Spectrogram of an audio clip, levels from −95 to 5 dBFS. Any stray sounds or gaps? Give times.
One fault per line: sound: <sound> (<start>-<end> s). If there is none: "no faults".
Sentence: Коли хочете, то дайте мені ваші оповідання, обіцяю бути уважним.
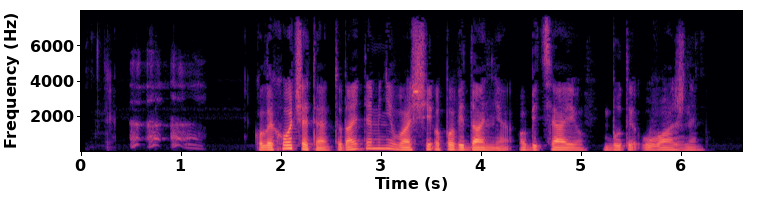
sound: throat clearing (0.5-1.3 s)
